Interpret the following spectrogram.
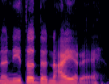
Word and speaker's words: Nonito Donaire: So our first poll here is going to be Manny Pacquiao versus Nonito Donaire, or is in the Tagalog pronunciation, Nonito Donaire.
